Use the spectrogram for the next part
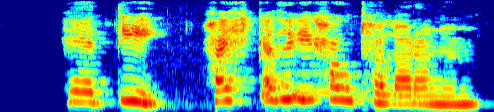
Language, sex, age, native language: Icelandic, male, 40-49, Polish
